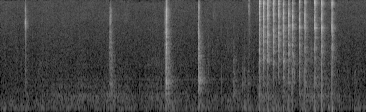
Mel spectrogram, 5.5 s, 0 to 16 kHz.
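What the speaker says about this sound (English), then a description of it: "Using an adapter and an 8mm socket, torque them to 120 inch-pounds." A ratchet with an 8mm socket on an adapter torques 4L60E transmission bolts to 120 inch-pounds: a few scattered single clicks, then a quick run of about a dozen sharp ratcheting ticks, close and clear in a quiet room.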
